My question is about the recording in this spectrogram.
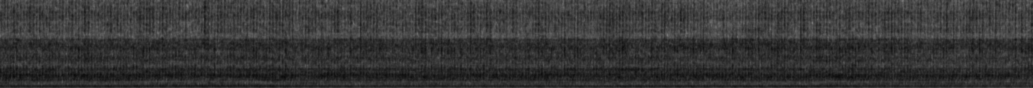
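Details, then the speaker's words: Junk walk-behind lawn mower running on just enough fuel after priming, air filter and cover missing: small engine at steady speed, harsh and buzzy with an uneven rattle running through it; cause still to be checked. "okay smokey but it started that's a good start a little rattly we'll have to look at that"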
